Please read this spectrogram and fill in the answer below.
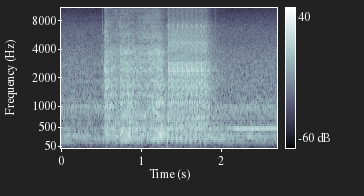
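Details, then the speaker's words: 2002 BMW R1150RT motorcycle being recommissioned, first start attempt after long storage: about a second and a half of rapid dry clatter with no engine catching, starter solenoid chattering on a flat battery; it fired right up after a quick charge. "of course the battery is going to be dead now"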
